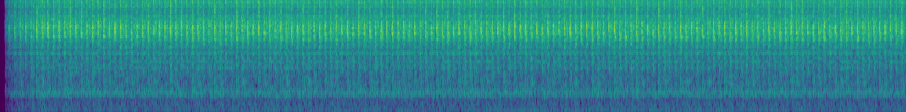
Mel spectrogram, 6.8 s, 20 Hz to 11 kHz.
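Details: VW Jetta 6 1.4 TSI CAXA, 125,000 km, fast even ticking knock about four per second over idle on cold start, worst after 3+ days unused, gone when warm; timing chain tested unstretched at 100,000 km; cause unknown.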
